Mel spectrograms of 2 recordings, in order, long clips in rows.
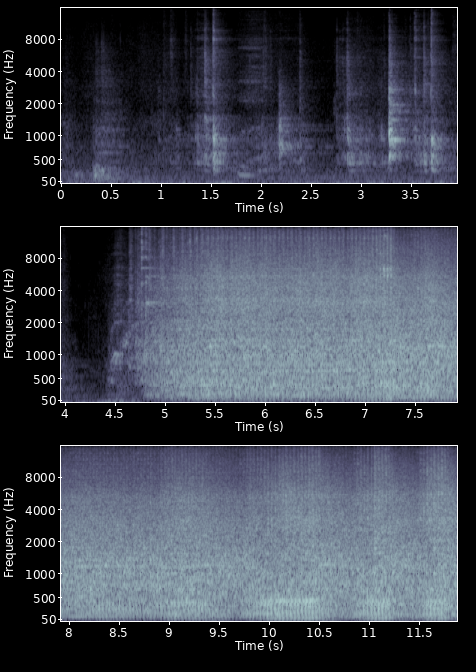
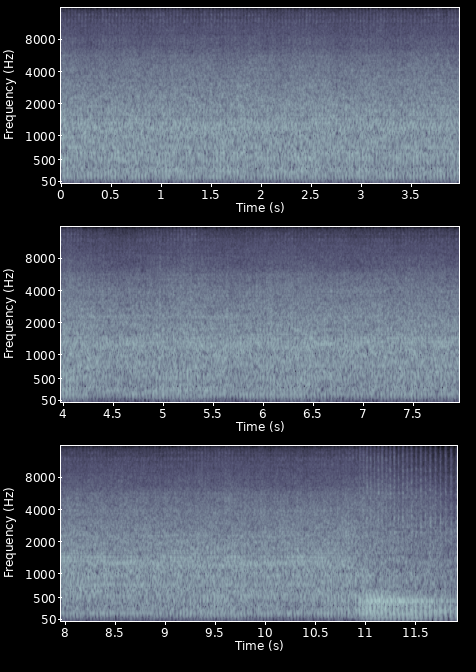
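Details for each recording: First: Neglected, low-compression Generac GP5500 generator after correcting gasket order between engine, insulator and carburetor: fast busy run with slight rise and fall, much better but still surging lean, needs partial choke. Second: Generac GP5500 generator (low compression) back on its first carburetor with the vacuum leak and fuel leak fixed; started first pull, choke off after about 10 s, under a 1500 W load: steady drone, no misses or surging, holding speed smoothly.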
